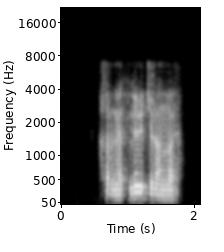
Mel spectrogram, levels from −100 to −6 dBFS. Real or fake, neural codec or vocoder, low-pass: fake; codec, 44.1 kHz, 2.6 kbps, SNAC; 7.2 kHz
